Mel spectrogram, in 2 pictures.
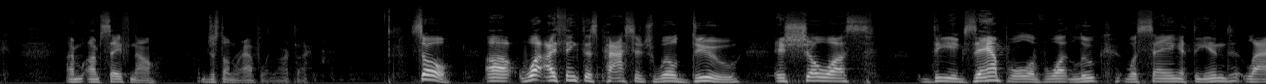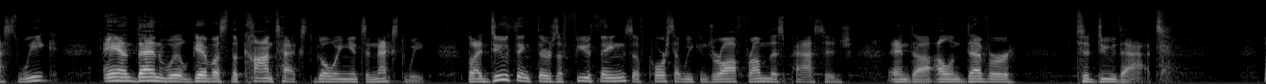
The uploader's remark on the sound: Preached from Acts 3 at Springbrook Church in Antigo, WI.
